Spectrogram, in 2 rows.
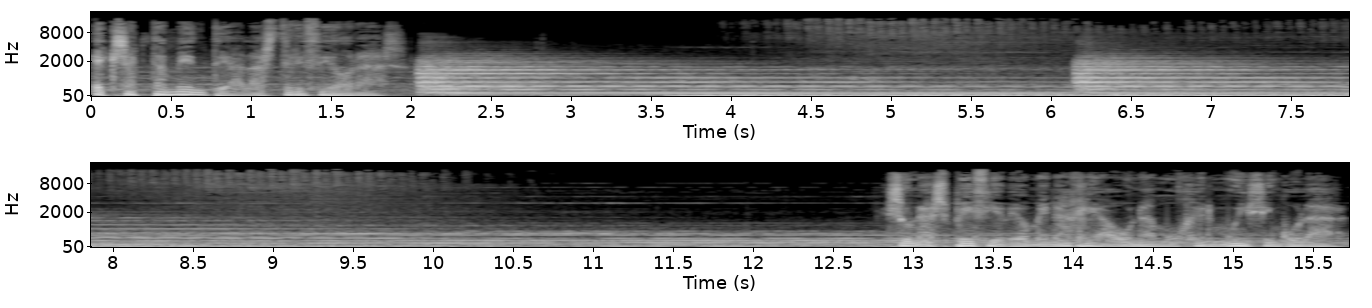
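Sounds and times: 
speech: 0.0s - 2.6s, 12.9s - 15.7s
large bells tolling: 0.8s - 11.4s.

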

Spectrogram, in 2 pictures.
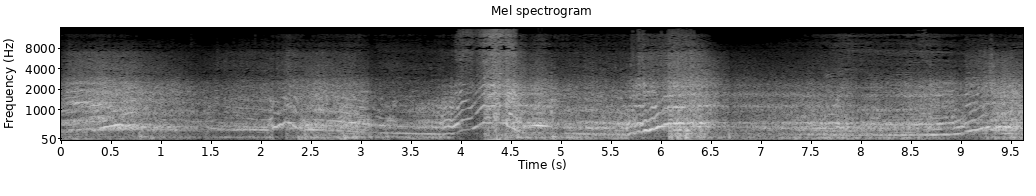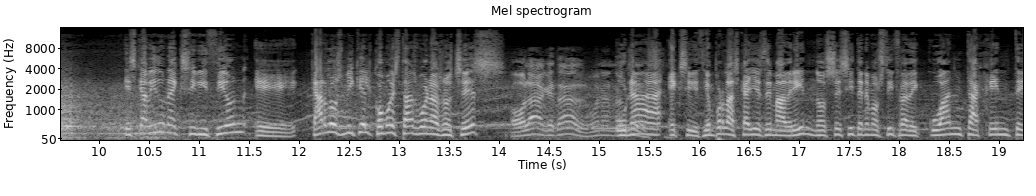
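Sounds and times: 
Formula 1 car engine revving on city streets: 0.0s - 14.6s
speech: 10.3s - 19.2s.

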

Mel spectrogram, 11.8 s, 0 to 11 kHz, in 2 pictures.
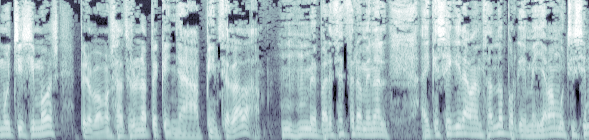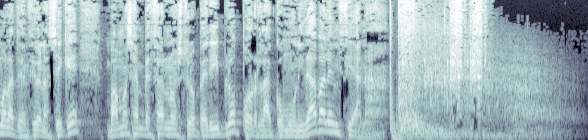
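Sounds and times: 
speech: 0.0s - 10.8s
hunting gunshots in open country in Valencia province, Spain: 9.8s - 11.7s.

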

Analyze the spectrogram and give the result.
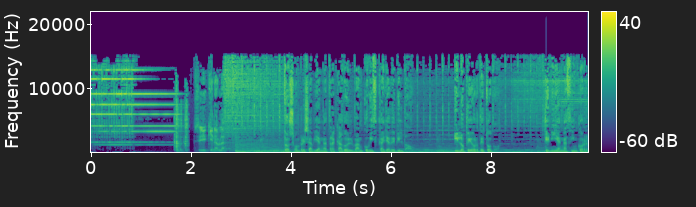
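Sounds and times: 
telephone bell ringing: 0.0s - 2.0s
speech: 2.2s - 3.1s, 3.9s - 6.7s, 7.3s - 8.3s, 9.1s - 9.9s.

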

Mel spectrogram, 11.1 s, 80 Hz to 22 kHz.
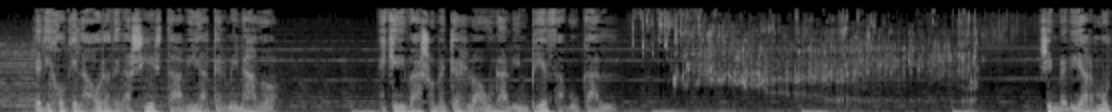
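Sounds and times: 
speech: 0.4s - 2.9s, 3.8s - 6.7s, 10.4s - 11.1s
water pouring into an old man's throat: 6.2s - 10.4s.

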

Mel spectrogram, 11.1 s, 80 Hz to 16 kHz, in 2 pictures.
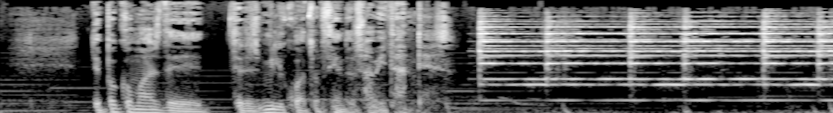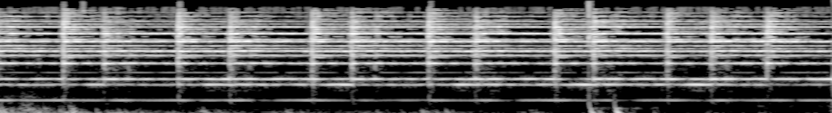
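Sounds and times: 
speech: 0.6s - 3.2s
hermitage church bell ringing: 3.1s - 11.0s
faint low rumbling: 3.2s - 10.4s.

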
